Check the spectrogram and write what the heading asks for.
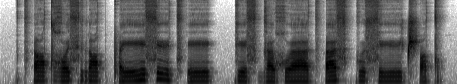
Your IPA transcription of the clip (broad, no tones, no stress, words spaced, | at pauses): t͡sʼaːtˤʁʷisrʊːtˤ pʼeː sɪːt͡sʼeːkːesɡa χʷaːt͡sʼaskʊ sɪːt͡ʃʼɪtˤ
